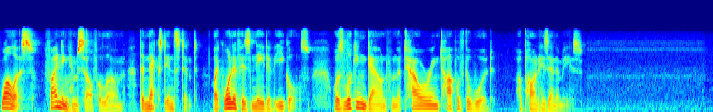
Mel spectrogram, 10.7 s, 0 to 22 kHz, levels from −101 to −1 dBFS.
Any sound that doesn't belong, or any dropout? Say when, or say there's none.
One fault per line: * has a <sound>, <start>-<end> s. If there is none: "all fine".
all fine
